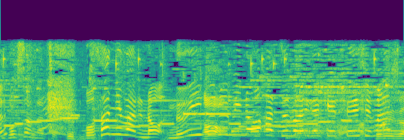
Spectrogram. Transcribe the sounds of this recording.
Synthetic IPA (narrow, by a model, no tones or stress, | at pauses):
bokɯsõnːat͡sɨbo̞saɲ̟iβaɾɯ̟no̞nɯiɡɯɾɯmʲino̞hat͡sɨbaid̪e̞ke̞t̪ːe̞ːɕimasɨ̥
